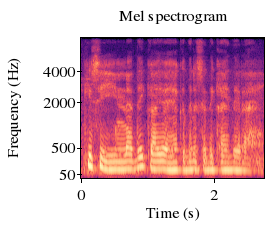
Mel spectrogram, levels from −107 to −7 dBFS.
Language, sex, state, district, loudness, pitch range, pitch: Hindi, male, Odisha, Malkangiri, -17 LUFS, 115-130 Hz, 120 Hz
